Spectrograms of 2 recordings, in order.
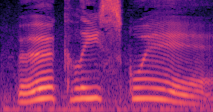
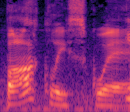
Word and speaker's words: Berkeley: Here it is, Berkeley Square. – I think it's pronounced Barclay Square.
